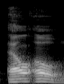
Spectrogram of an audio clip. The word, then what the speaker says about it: lo: And in Hebrew, it's the word lo, L-O, lo, like pronounced that way, lo.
